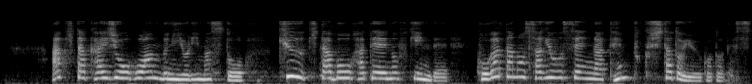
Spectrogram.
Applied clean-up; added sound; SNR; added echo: neural separator model SepFormer DNS4.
